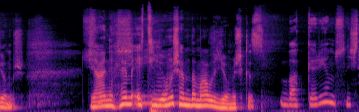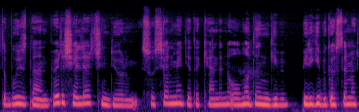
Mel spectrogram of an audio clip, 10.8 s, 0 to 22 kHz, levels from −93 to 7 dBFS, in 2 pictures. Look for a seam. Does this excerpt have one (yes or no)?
no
